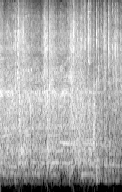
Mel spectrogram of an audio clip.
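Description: Hot Wheels motorized loop track set switched on: the battery booster whirs steadily while die-cast cars rattle round the plastic track.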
